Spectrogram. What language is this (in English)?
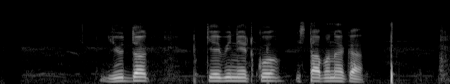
Nepali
